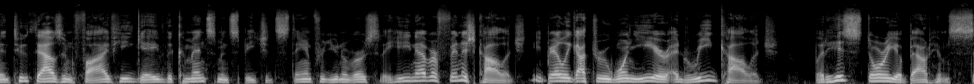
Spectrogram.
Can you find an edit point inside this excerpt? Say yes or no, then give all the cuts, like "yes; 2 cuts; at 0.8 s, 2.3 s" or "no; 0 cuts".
no; 0 cuts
